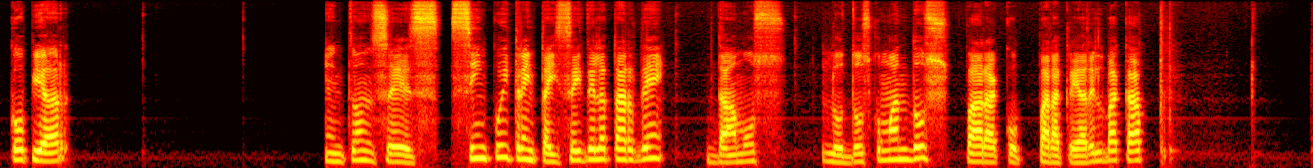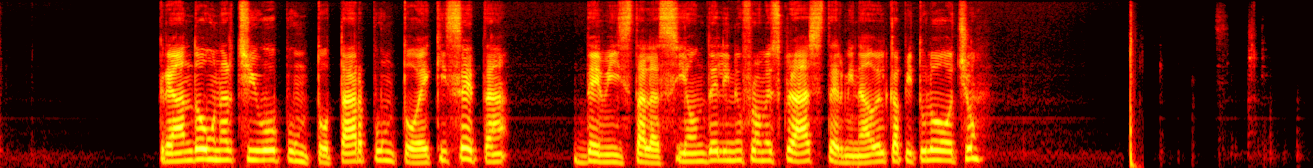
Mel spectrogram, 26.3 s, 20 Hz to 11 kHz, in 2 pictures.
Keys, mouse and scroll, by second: 1.3-2.4 right drag, 6.6-7.8 right drag, 11.5 Return.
